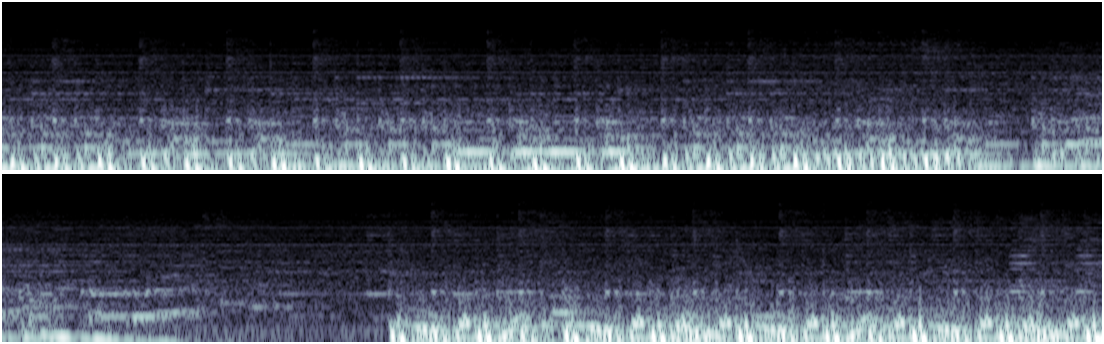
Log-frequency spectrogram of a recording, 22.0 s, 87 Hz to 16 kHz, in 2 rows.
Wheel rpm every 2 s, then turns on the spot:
0, 0, 0, 0, 0, 0, 0, 0, 0, 0, 0.
none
